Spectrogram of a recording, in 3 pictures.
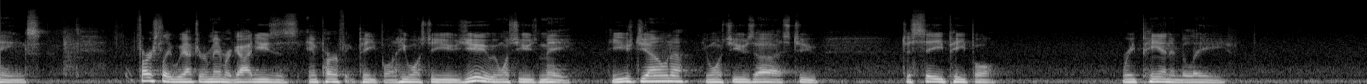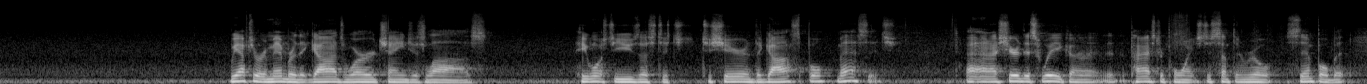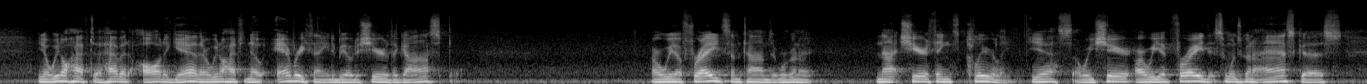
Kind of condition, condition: setting, large echoing room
